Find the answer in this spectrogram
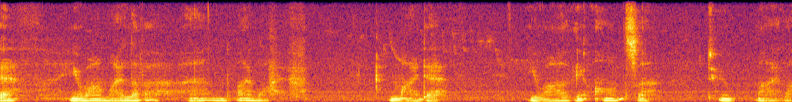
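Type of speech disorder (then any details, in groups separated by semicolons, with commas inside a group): Bulbar dysarthria; progressive bulbar palsy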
